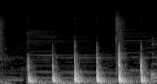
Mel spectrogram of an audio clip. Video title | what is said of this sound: Fix collapsed shelf #diy #fyp #new #handyman | it sounds Hollow over here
